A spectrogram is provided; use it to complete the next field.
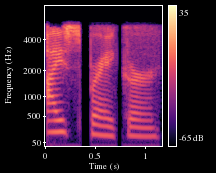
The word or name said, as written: icebreaker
